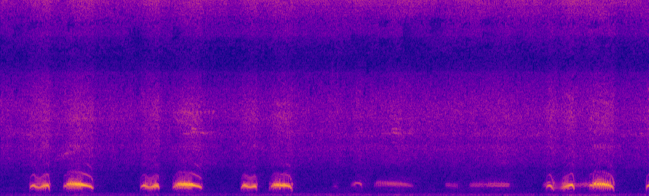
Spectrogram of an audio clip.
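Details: Live spotted dove song: throaty two-part coos, a brief note then a drawn-out falling one, repeated several times, broken midway by a few soft, quieter hooting notes before the strong coos resume.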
